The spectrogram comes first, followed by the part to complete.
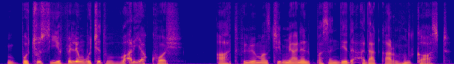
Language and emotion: Kashmiri, happy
